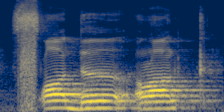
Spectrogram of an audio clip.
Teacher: الم نشرح، را کو پر کر کے پڑھیں گے۔ لک صدرک، صاد کو موٹا پڑھنا ہے، دال پہ قلقلہ ہوگا اور را بھی موٹا پڑھا جائے گا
